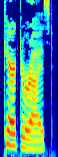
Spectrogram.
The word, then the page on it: characterized: British English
